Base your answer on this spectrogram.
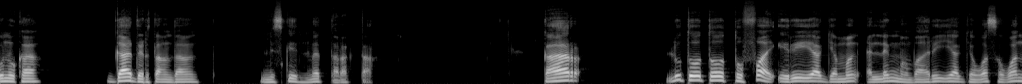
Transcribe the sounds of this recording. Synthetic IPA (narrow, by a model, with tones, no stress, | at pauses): u˦nu˨ka˦ | ɡa˦di˨ɾta˨nda˦n | mi˨ski˦nme˦t̚ta˨ɾa˦k̚ta̰˨ | ka˦ɾ | lu˦to˦to˦tu˨fa˦˨i˨ɾi˦ja˦ɡja˨ma˦ŋe˨lːe˦ŋma˨mba˨ɾi˦ja˦ɡja˨wa˦sa˨wa˦n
